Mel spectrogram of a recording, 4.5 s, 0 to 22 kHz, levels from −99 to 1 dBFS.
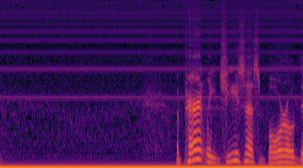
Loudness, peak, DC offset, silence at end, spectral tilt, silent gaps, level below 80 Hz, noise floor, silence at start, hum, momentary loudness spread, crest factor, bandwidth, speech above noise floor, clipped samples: -37 LUFS; -18 dBFS; 3%; 0 s; -5.5 dB/octave; none; -76 dBFS; -60 dBFS; 0 s; none; 23 LU; 22 dB; over 20 kHz; 23 dB; under 0.1%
